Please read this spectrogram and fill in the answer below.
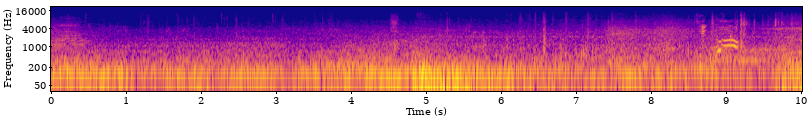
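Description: Background film score over the low rumble of a military truck's engine. Near the end a man shouts at it to stop, twice.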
